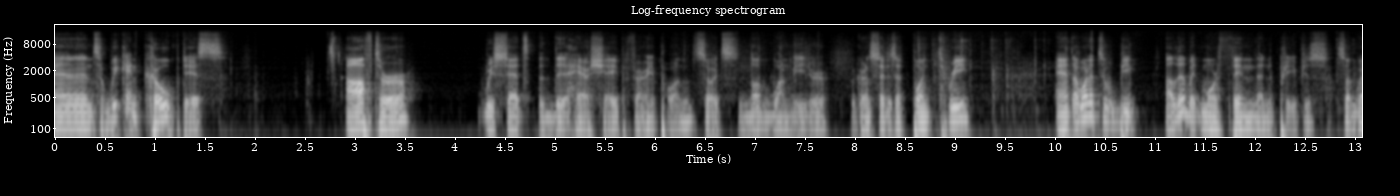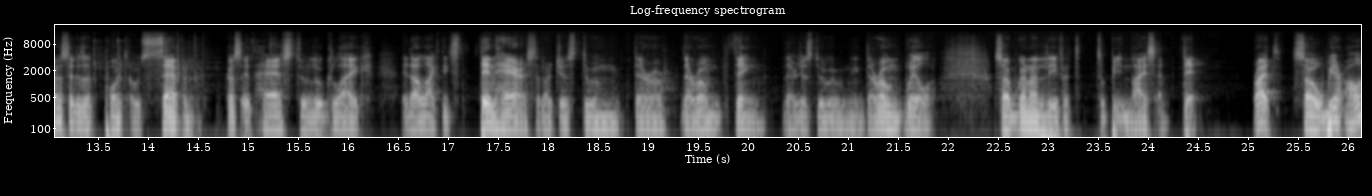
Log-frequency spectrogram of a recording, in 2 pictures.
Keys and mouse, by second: 9.5 BackSpace, 15.2 ctrl+s.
